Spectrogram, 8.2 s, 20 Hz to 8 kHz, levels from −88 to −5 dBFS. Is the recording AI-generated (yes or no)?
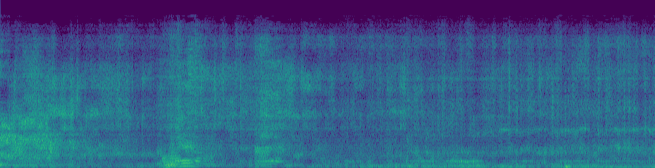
yes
